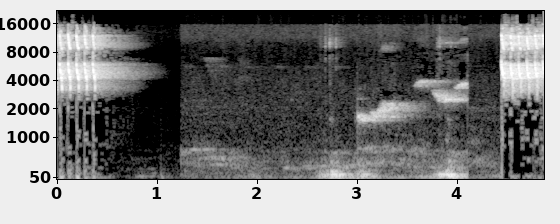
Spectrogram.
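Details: A cililin, kept as master song for songbird training, ends a shrill pulsed trill, then gives brief whistled slurred notes amid low thumps before a fresh sharp high trill of quick pulses.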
